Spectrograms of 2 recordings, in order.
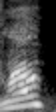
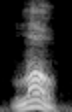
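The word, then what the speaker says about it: לא: pronounced al, which is aleph, lamed. In other words, no means no. No means low, and low means no.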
